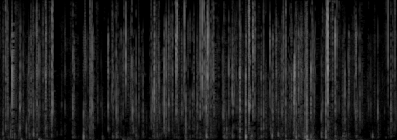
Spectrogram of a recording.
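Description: Clear plastic bubble wrap bunched over a microphone is squeezed and scratched with the fingertips and nails of both hands. The result is a steady run of close, dense crinkling and crunching, with quick pops and scratches scattered through it and a few sharper snaps near the end.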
